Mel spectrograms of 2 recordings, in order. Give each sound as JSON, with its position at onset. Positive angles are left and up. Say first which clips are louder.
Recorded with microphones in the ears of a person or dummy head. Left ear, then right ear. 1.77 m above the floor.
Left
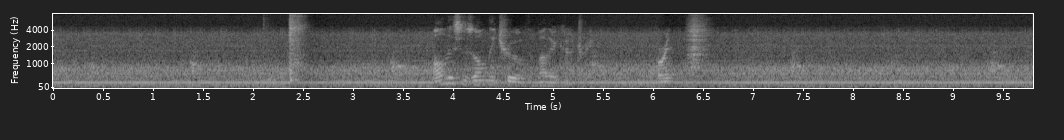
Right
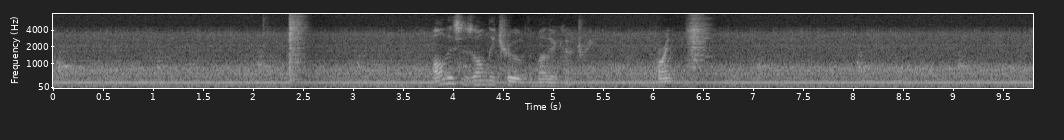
{"t": 2.1, "sound": "cutlery clinking", "louder": "right 2 dB", "side_deg": -35, "distance_m": 3.5}
{"t": 3.8, "sound": "a man speaking", "louder": "right 2 dB", "side_deg": 0, "distance_m": 0.8}
{"t": 6.3, "sound": "a whoosh", "louder": "right 2 dB", "side_deg": -15, "distance_m": 6.0}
